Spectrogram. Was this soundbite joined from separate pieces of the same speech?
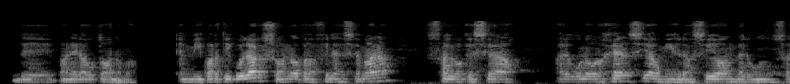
yes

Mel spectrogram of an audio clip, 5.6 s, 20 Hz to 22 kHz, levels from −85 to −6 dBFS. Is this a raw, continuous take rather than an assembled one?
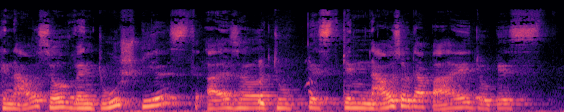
yes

